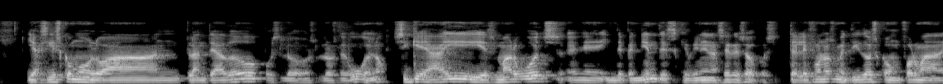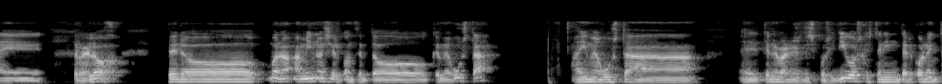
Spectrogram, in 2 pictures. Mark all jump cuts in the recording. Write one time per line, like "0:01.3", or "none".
0:03.9
0:10.2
